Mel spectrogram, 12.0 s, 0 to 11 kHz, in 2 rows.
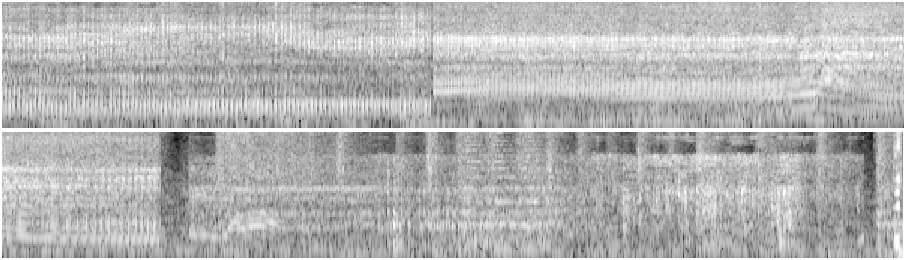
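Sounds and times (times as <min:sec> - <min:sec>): chainsaw engine running: 0:00.0 - 0:07.1.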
